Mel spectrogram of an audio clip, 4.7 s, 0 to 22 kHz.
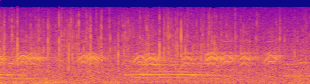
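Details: Polar bear cub Lila, a nine-month-old female at Maruyama Zoo, Sapporo, Hokkaido, Japan, fussing apparently from hunger during typhoon wind and rain near 11 a.m., October 2, 2015. Arched, nasal cries repeat about once a second over a steady musical tone.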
